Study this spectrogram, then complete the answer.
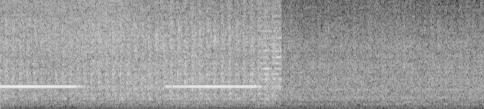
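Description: A loader's diesel engine rumbles and whines close by.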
